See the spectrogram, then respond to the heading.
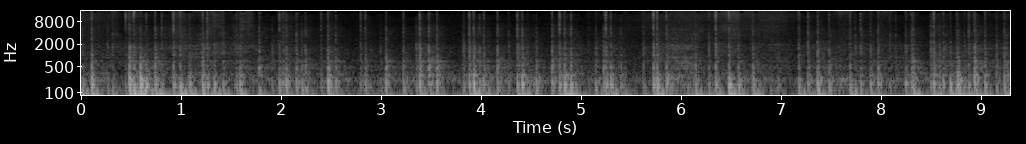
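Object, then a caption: Varnished wooden tabletop. Long white acrylic nails tap across a large, solid, varnished wooden tabletop with both hands. The result is a dense, irregular stream of quick, dull knocks with brief scratchy clicks. They are mostly low and woody, and each dies away almost at once.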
